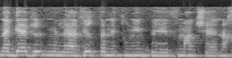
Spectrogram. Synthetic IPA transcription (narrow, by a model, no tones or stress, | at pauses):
naɡe̞d̪leaviʁt̪anet̪unimbeːvmadʃeanaχ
